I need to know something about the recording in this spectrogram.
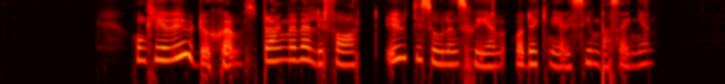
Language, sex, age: Swedish, female, 33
